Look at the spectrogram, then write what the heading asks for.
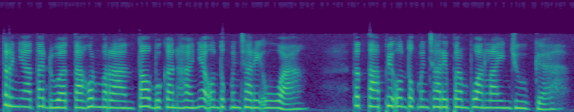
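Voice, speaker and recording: A woman narrating a first-person story in a steady, emotional way. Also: high voice, moderate pace, no echo. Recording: dull dry lo-fi recording.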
